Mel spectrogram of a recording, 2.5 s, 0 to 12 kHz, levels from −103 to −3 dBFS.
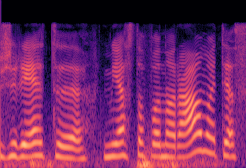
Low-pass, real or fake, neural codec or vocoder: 7.2 kHz; real; none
